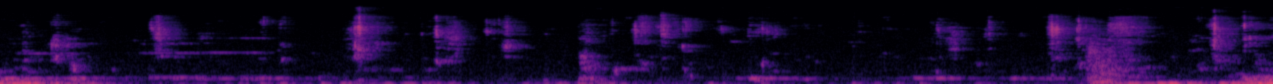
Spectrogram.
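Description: Close-up mouth sounds of people eating by hand: chewing, with many short wet clicks and lip smacks scattered through. A low hum underneath drops away about a second in and returns near the end.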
